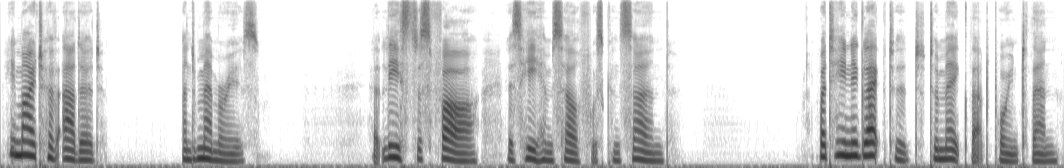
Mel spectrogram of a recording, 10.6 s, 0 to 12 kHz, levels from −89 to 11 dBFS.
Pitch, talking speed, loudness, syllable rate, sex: 185 Hz, 130 wpm, -18 LUFS, 4.5 syllables/s, female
